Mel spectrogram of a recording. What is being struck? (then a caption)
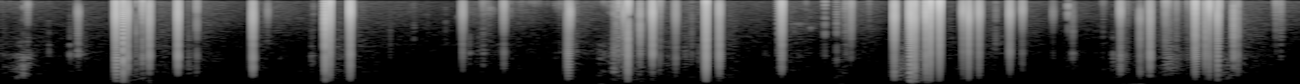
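Felt pad. A metal dental scaler hook scratches the surface of a small square beige felt pad on a lapel mic. The result is a quiet, irregular run of short, bright, scratchy crackles and rasps with almost no low end, separated by brief silences.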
